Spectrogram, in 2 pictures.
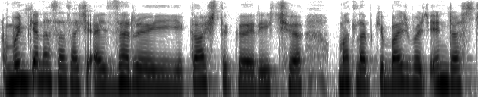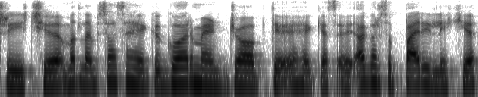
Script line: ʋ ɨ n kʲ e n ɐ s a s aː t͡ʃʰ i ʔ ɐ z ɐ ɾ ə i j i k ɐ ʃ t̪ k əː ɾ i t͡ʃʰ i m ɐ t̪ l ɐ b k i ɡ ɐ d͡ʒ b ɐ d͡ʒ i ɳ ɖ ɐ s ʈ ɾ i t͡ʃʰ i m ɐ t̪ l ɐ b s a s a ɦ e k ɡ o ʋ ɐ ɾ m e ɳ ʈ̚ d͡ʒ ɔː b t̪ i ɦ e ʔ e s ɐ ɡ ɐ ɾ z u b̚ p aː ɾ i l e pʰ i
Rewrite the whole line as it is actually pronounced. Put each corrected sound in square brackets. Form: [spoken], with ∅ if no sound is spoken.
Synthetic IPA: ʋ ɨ n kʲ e n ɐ s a s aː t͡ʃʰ i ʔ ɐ z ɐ ɾ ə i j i k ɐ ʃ t̪ k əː ɾ i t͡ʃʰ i m ɐ t̪ l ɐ b k i [b] ɐ d͡ʒ b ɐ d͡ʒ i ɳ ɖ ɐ s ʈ ɾ i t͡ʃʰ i m ɐ t̪ l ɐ b s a s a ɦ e k ɡ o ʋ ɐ ɾ m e ɳ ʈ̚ d͡ʒ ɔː b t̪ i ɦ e [k] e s ɐ ɡ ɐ ɾ [s] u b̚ p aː ɾ i l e [kʰ] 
